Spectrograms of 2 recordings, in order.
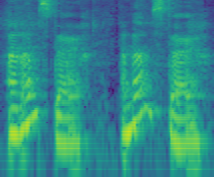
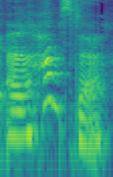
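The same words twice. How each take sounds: First: "un hamster" with a silent H, "amster"; right pronunciation. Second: "un hamster" with the H sounded, English style; wrong pronunciation. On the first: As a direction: drop the H in "hamster". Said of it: "you say un". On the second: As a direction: say "hamster" with a spoken H on purpose. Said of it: "You don't say". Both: Shown as a demonstration.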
